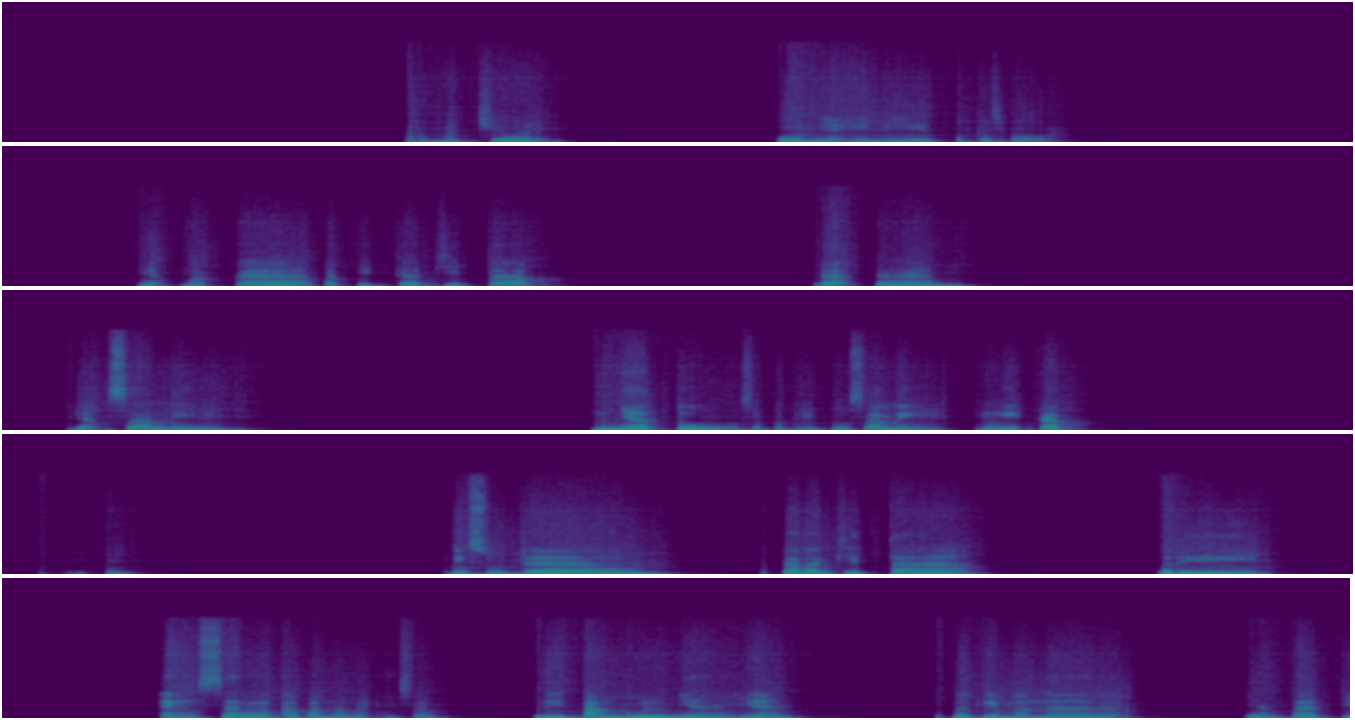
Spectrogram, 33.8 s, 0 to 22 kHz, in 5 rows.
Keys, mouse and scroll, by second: 0.5 click, 3.6-5.2 drag, 6.8 click, 9.8 click, 10.7 r, 12.3 click, 12.5 r, 20.7-21.3 scroll down 1, 21.3 scroll down 1, 22.7-23.7 middle drag, 25.0 KP_1, 26.7-27.1 shift+middle drag, 27.7-28.0 scroll up 2.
